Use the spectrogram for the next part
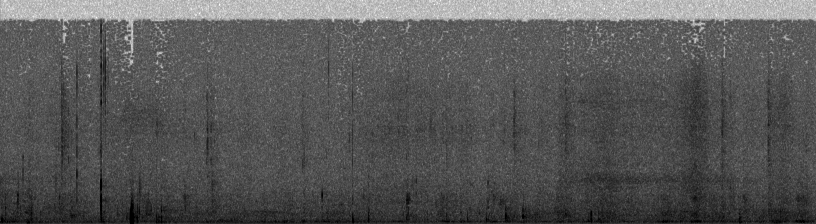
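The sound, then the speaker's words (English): Quiet crunchy biting and chewing, with scattered crisp clicks and crackles and one sharper snap near the start, over a soft background hiss. “This experience includes sights and crunchy sounds.”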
